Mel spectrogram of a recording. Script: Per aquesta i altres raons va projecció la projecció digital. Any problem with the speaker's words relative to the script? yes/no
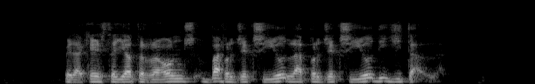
no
